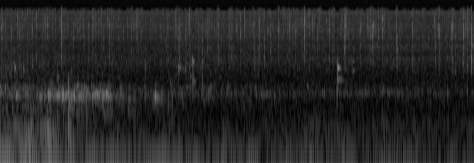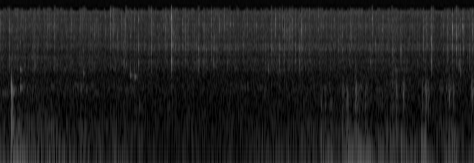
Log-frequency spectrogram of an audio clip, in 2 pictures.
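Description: Faint, muffled underwater sound through an action camera's waterproof housing: bubbles and water rushing past during a dive in the first couple of seconds, then near-quiet with scattered small clicks.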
